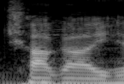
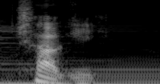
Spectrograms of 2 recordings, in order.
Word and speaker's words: Chagai: The Rekotik deposit is in a place called Chagai Hills, or as the locals pronounce it, Chagi.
